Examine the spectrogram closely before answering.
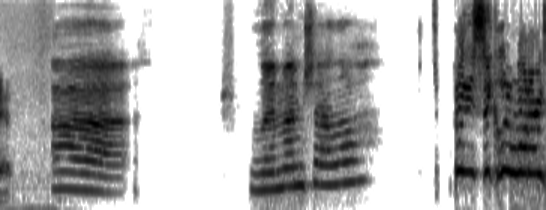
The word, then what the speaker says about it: limoncello: basically what I said it's lemon first you not Limon it's pretty I thought it's spelled limo like l i n spelled Elvis how lemon is spelled yeah the I sound in Italian makes an e sound lemon jello or if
